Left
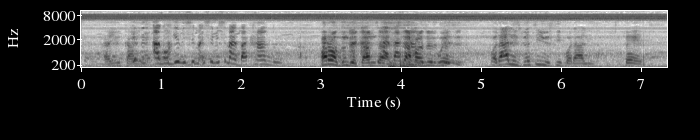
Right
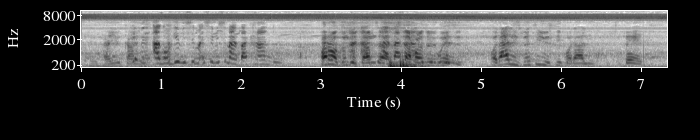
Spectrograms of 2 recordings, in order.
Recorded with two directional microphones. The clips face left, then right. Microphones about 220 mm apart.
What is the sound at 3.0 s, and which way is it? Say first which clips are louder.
Speech: left 1 dB; 15° left (ahead or behind).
